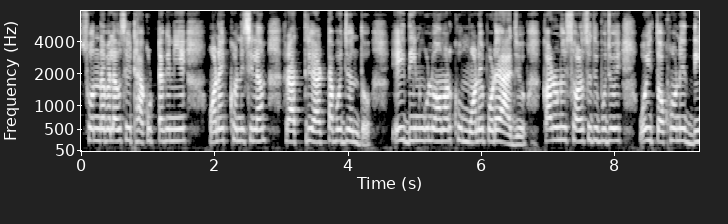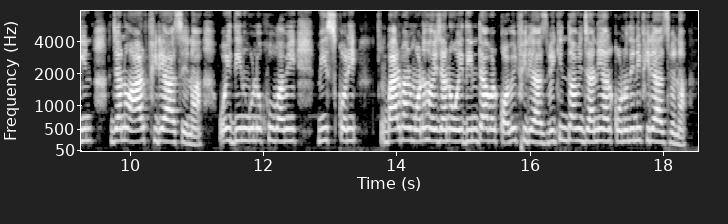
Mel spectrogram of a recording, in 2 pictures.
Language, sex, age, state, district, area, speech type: Bengali, female, 45-60, West Bengal, Purba Medinipur, rural, spontaneous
